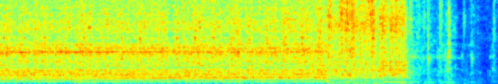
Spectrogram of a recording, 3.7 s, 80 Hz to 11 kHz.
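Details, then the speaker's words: 16 hp Briggs engine cold-started at 12 degrees, under a snow-covered tarp: steady rhythmic chuffing at about four beats per second after a burst of louder firing. A clean, normal cold start. "that's a cold start 12 degrees can't beat that"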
